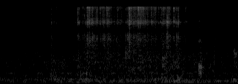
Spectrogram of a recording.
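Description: Soft rattly rustling, starting about half a second in and lasting about a second and a half.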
